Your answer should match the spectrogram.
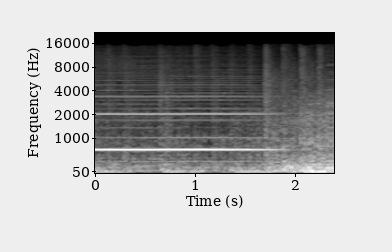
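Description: An air horn blown in one long, steady note that fades out near the end.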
